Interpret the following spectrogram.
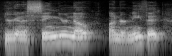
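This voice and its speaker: A man teaching a casual singing lesson, explaining in a relaxed way and often checking in with the viewer. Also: medium pitch, a little fast.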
